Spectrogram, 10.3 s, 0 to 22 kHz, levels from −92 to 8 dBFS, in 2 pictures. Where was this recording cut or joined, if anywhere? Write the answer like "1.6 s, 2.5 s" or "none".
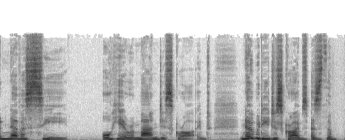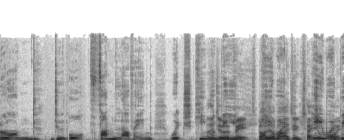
4.6 s, 6.2 s, 8.1 s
